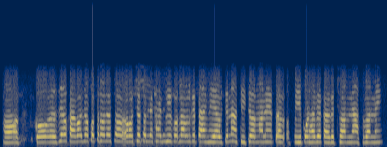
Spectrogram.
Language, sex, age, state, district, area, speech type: Odia, female, 60+, Odisha, Boudh, rural, conversation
